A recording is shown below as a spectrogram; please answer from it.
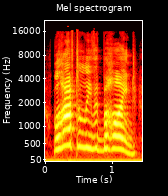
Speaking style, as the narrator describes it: yelled, pulling futilely

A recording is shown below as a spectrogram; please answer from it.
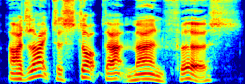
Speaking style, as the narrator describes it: said he

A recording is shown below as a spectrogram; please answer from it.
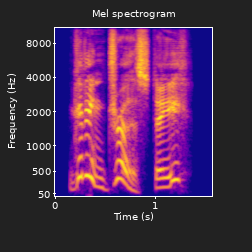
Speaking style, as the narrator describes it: snorted

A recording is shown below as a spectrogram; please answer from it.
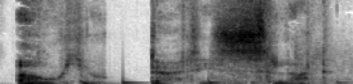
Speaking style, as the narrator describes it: the tattoo artist hisses

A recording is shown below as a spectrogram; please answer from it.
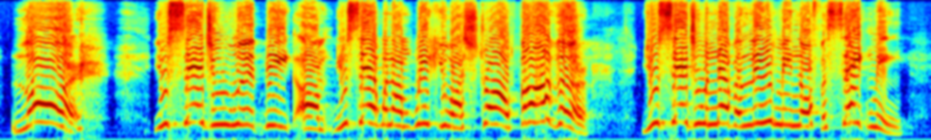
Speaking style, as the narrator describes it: McCleaver cried out

